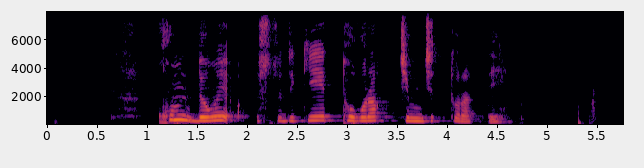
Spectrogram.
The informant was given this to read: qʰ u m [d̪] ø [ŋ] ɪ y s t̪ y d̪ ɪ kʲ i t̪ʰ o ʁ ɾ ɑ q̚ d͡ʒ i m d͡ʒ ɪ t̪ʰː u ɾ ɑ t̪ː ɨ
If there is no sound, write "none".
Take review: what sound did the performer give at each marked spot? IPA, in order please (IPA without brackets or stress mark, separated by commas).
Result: d̪, ŋ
